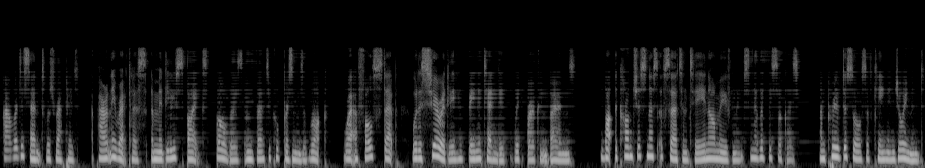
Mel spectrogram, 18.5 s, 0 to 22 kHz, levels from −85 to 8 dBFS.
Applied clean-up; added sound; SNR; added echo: neural mask model DeepFilterNet 3.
